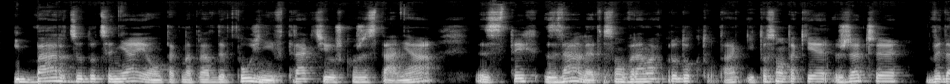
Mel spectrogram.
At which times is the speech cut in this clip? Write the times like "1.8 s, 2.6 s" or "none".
6.0 s, 6.6 s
